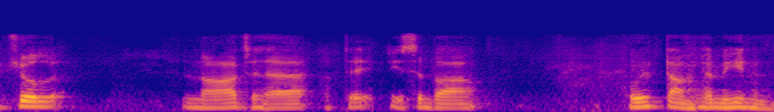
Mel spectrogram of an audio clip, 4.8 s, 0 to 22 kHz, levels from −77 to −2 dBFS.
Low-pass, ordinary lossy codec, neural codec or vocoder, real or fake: 7.2 kHz; none; codec, 16 kHz, 1 kbps, FunCodec, trained on LibriTTS, 50 frames a second; fake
